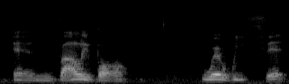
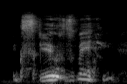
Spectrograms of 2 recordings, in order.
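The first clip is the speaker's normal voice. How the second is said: high, loud, drawn-out retold disbelief; incredulous; 14 semitones higher, 8 dB louder, slower than usual. Coach retelling her reaction to a ten-team offer, incredulous. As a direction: act out being stunned by an offer.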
